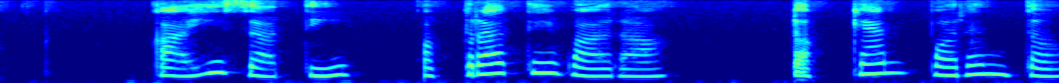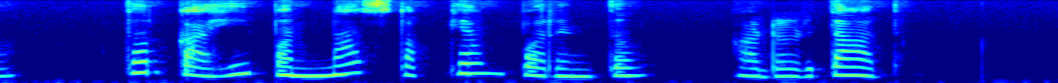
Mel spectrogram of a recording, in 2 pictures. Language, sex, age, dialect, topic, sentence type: Marathi, female, 31-35, Varhadi, agriculture, statement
